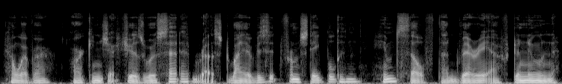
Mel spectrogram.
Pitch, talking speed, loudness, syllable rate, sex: 95 Hz, 170 wpm, -18 LUFS, 5.5 syllables/s, male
